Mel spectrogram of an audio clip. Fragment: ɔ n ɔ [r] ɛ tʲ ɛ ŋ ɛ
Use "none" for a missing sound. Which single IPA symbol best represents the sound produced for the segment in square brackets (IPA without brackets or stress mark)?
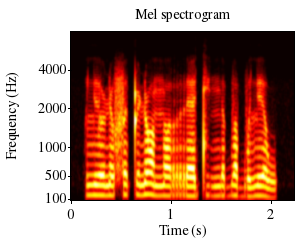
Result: r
